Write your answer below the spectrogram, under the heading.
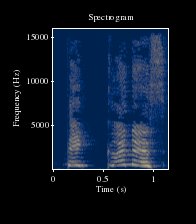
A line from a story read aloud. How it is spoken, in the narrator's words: Emma said cheerfully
